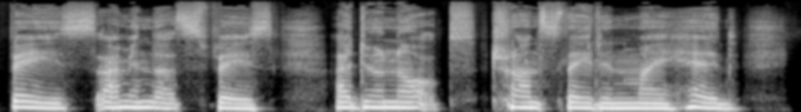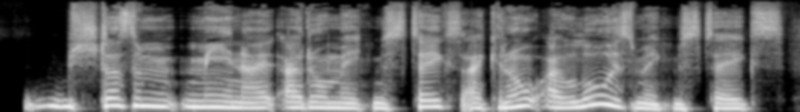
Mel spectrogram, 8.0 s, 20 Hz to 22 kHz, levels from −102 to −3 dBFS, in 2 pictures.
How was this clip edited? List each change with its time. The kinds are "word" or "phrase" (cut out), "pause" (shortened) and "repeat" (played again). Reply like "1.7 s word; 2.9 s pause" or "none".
2.4 s pause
